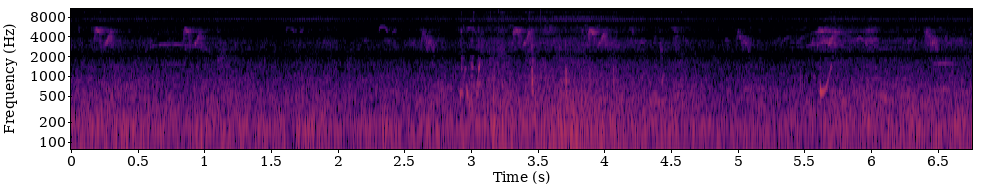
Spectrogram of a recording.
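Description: Near silence with faint, scattered bird chirps over low background noise.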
